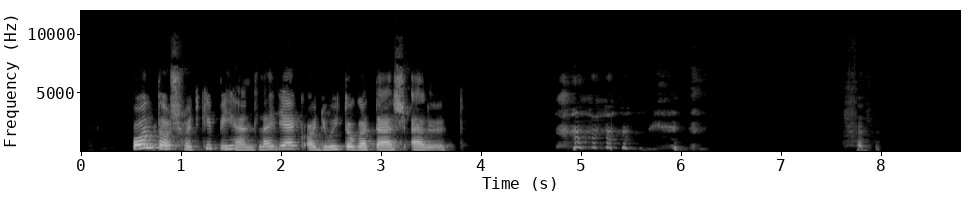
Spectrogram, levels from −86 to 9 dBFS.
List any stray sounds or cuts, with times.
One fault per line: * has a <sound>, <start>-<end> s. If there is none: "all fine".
* has a laugh, 4.7-6.3 s
* has a laugh, 7.6-8.0 s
